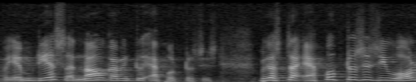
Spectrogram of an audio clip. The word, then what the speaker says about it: apoptosis: or it is called apoptosis uh p is silent so initiators there are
